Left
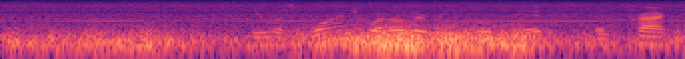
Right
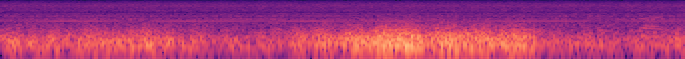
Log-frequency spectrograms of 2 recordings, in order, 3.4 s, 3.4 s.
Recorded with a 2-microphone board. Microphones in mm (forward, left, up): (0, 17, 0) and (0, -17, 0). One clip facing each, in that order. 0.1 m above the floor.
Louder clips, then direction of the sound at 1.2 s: Left 2 dB; 75° left (ahead or behind).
